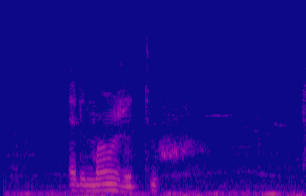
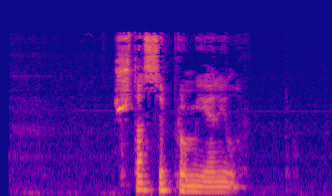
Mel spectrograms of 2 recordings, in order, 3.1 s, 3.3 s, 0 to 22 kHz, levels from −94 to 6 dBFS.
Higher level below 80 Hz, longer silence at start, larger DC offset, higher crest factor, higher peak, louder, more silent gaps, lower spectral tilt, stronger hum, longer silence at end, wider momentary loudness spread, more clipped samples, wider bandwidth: second, -68 dBFS vs -60 dBFS; second, 0.05 s vs 1.15 s; neither; about the same, 18 dB vs 20 dB; second, -40 dBFS vs -8 dBFS; second, -55 LUFS vs -23 LUFS; neither; first, -7.5 dB/octave vs -3 dB/octave; neither; second, 0 s vs 0.95 s; first, 16 LU vs 12 LU; neither; first, 13 kHz vs 11.5 kHz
